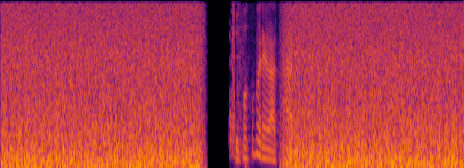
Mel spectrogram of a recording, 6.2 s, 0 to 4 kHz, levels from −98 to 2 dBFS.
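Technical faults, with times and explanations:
0.28–2.43 s, 4.16–5.39 s and 5.8–6.08 s, speech suppressed in double talk: the voice repeatedly sinks, thins or breaks into fragments, falling by as much as about 40 dB. Across these stretches it adds up to roughly a second and a half, then about half a second, then about a third of a second. The likely cause is the far side talking at the same moment: unable to tell local speech from loudspeaker echo, the canceller attenuated everything together.
2.77–3.04 s, background gated by the echo canceller: the room sound drops out abruptly by about 40 dB for roughly 0.3 s, then snaps back. While the loudspeaker played, the canceller clamped the microphone hard, so the ambience vanished with it.
3.04–3.26 s, echo leak: right after the gate releases, a delayed copy of the voice trails about 0.35 s behind the original, sitting roughly 10 dB below the speech. 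It likely comes from a loudspeaker on one end whose canceller failed to strip all the playback its microphone picked up, so the remainder was sent back. Within the narrow telephone band that stops at 4 kHz, the leaked copy is brief.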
